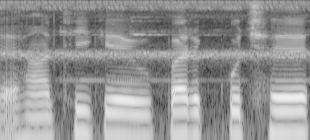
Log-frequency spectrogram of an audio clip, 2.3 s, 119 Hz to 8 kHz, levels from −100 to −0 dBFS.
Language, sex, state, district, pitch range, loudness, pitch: Hindi, male, Bihar, Jamui, 125-145 Hz, -14 LUFS, 140 Hz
